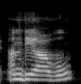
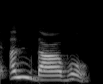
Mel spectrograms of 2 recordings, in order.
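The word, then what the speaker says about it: andavo: क्या बचा ठीक है अंधियावो अंधियावो नहीं अंधावो अंधावो हां प्रोनाउंस नहीं आप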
